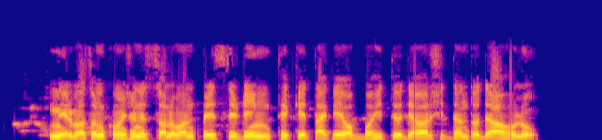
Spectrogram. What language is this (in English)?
Bangla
